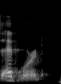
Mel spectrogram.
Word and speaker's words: Edouard: Yeah, what a weird way of saying Edward, but it is Edward. – Yeah. – Edward. It's spelled E-D-O-U-A-R-D.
